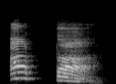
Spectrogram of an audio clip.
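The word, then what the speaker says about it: אתה: a nós temos a letra Tav com som de T, também acompanhado pela vogal a e o re, que não tem som no final da palavra. A, sílaba tônica é a última sílaba. Ata.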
